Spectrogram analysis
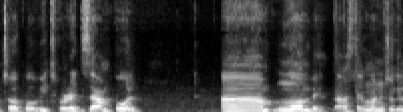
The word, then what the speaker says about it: ng'ombe: So you pronounce it with that apostrophe. It makes it ngo.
